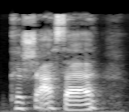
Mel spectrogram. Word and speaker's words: cachaça: But cachaça, which when you look at it does not look like that's how you'd say it. It's spelled CACHACA.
